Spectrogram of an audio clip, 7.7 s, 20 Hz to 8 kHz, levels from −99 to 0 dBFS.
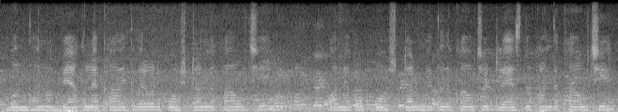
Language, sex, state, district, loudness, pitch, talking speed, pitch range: Odia, female, Odisha, Khordha, -19 LUFS, 210 Hz, 125 wpm, 205-215 Hz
